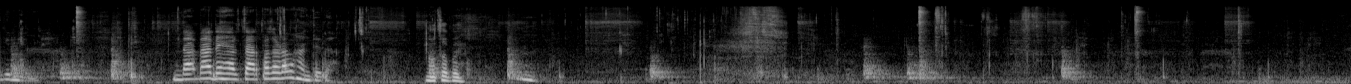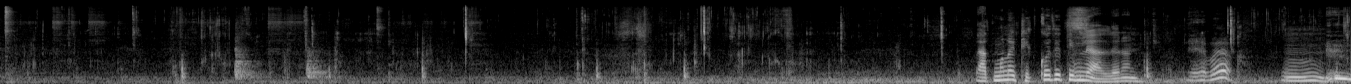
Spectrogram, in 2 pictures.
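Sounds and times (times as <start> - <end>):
chewing and mouth smacks: 3.4 - 3.8, 6.2 - 8.3, 13.8 - 16.0.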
